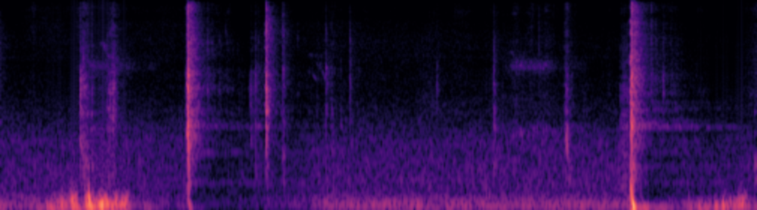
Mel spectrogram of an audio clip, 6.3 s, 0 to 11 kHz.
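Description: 3D-printed plastic bike rack being handled and its over-center toggle latches snapped shut on the seat post: handling rustle near the start, then a few sharp plastic clicks, the loudest about five seconds in.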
